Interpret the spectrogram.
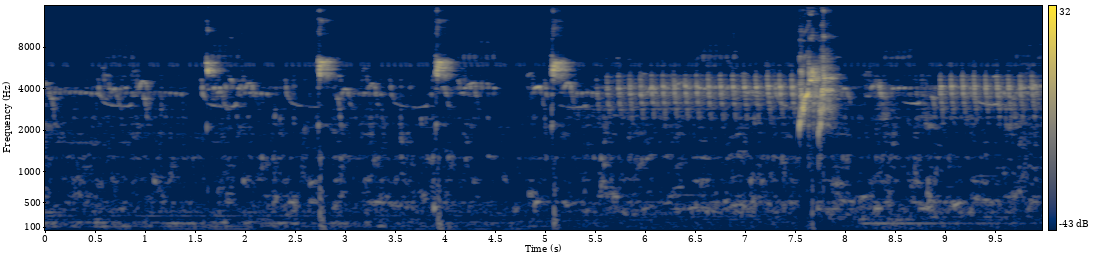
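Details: Female lovebird calling, used as a prompt to get other birds singing; thin whistled notes with sharp clicks give way to a fast, buzzy, evenly repeated chatter in the second half.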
